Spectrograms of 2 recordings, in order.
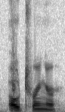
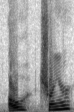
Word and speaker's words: Trainor: got our friend Bob I'm gonna say it ah Trainor am I saying it right or is it over here we've been arguing oat wringer Oh Trainor yes well we've said it every one of us was wrong then anyhow this is Bob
